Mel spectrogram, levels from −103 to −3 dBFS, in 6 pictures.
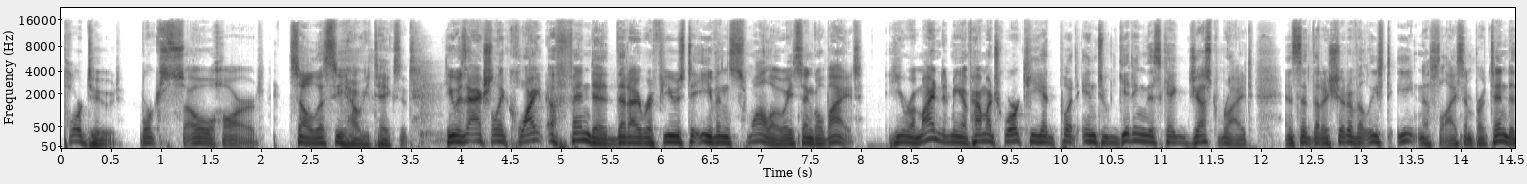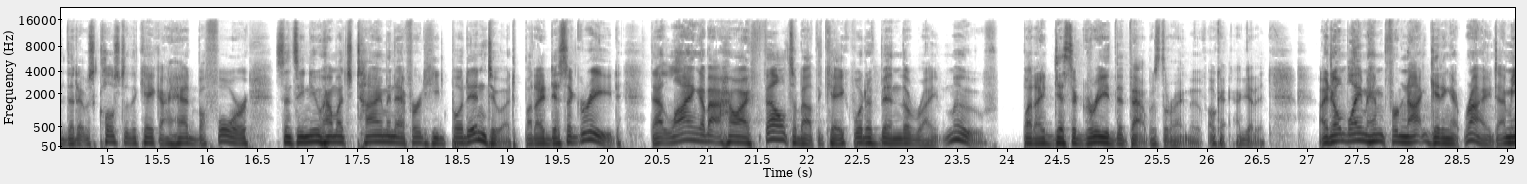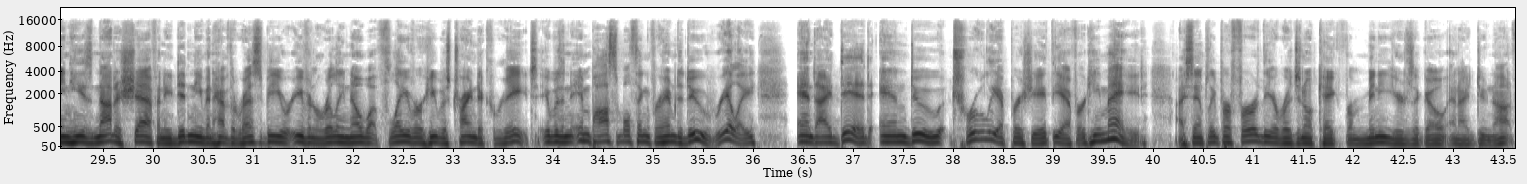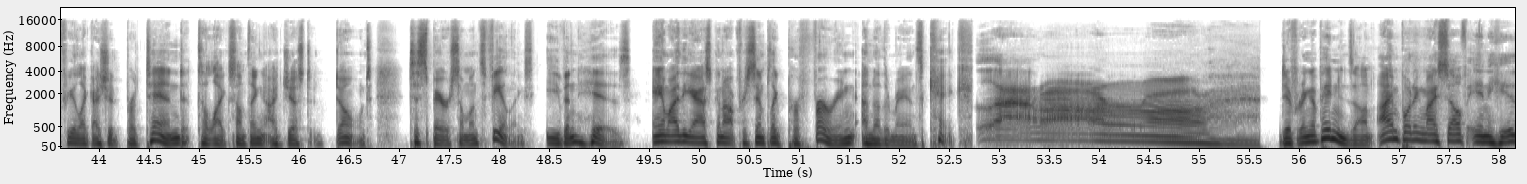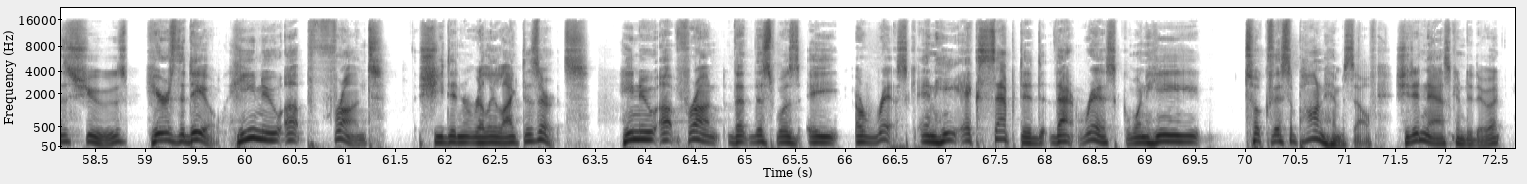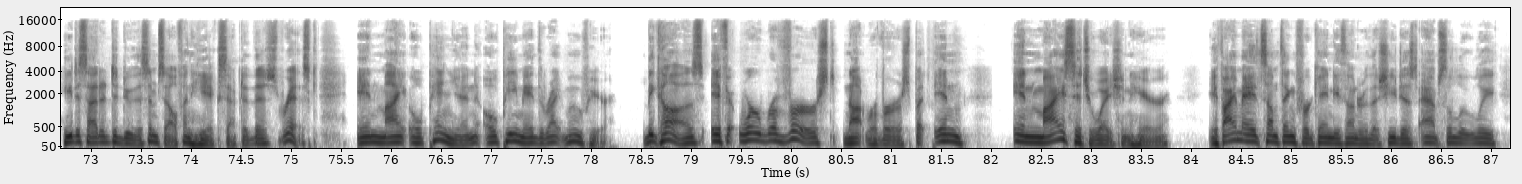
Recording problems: none

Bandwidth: 15.5 kHz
